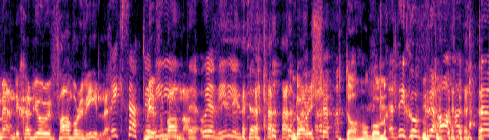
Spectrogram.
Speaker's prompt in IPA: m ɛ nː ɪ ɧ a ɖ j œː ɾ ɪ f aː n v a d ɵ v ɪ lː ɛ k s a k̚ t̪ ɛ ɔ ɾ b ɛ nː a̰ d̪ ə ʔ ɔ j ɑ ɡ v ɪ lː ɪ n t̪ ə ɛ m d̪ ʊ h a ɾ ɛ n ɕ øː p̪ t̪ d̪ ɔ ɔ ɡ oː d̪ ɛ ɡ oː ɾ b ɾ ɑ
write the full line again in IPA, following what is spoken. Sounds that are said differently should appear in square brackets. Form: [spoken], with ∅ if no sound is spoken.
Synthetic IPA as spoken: m ɛ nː ɪ ɧ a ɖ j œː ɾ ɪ f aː n v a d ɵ v ɪ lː ɛ k s a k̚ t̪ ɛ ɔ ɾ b [a] nː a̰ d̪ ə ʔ ɔ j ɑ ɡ v ɪ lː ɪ n t̪ ə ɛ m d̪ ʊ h a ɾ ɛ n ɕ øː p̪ t̪ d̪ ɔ ɔ ɡ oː d̪ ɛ ɡ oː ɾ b ɾ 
